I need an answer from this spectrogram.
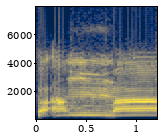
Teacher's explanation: আমরা জানি নুনে বা মিমে তাজরি হলে গুন্নাক্ষ করে পড়তে হয় সো এখানে ফা আম্মা গুন্না হবে এবং প্লাস এক আলিফ টান হবে কি কারণে জবরের বাম পাশে খাইলে আলিফ থাকার কারণে ঠিক আছে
